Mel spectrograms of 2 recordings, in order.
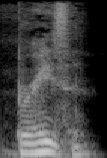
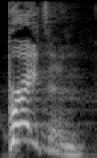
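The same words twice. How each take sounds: First: It is said in a soft, ordinary voice. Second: It is said in a strong, powerful voice.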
